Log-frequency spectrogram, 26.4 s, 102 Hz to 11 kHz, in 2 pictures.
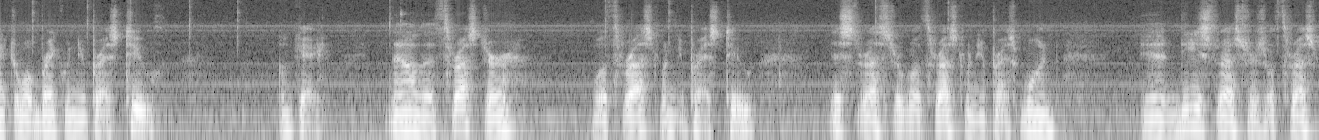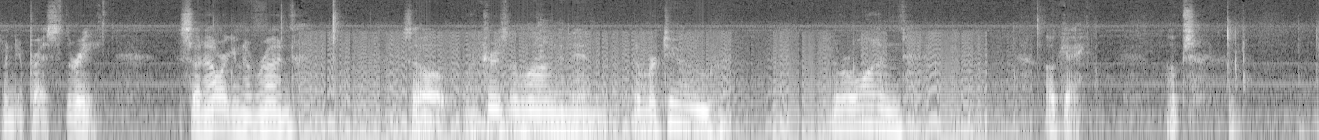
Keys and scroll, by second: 7.8 1, 11.6 3, 16.6 space, 16.8 3, 19.3 2, 20.5 3, 21.7 1, 23.0 2, 24.1 shift+Escape, 25.8 ctrl+m.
